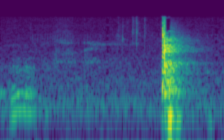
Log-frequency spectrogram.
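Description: Wire soap cutter's plywood arm pulled down through a loaf of cold process soap, ending about one and a half seconds in with one sharp knock as the arm bottoms out on the cutter's frame; the knock dies away quickly.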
